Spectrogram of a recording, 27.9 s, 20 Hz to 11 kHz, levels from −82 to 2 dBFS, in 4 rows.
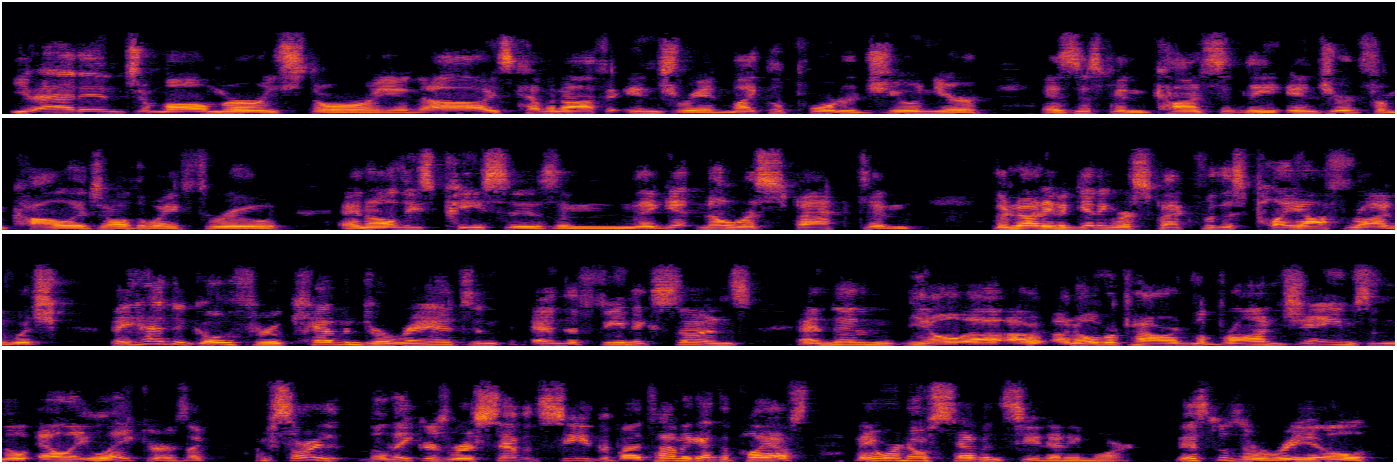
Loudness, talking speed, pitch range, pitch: -21 LUFS, 220 wpm, 125-160 Hz, 135 Hz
